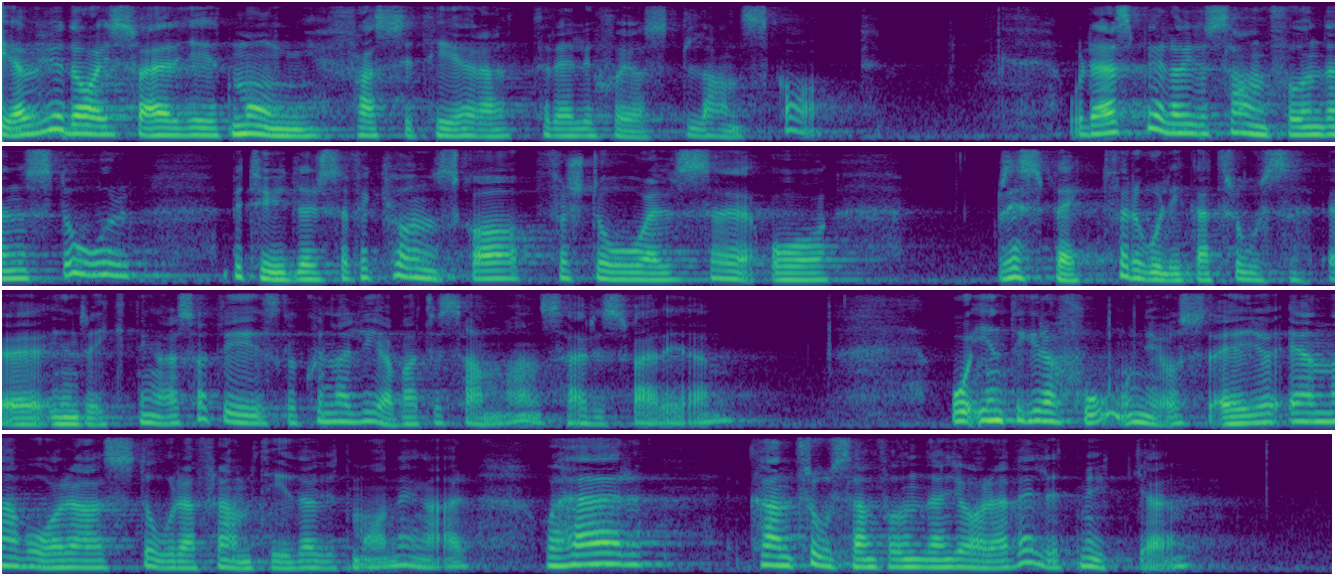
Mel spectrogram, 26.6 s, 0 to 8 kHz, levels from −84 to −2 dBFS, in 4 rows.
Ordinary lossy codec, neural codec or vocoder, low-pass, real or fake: none; none; 7.2 kHz; real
